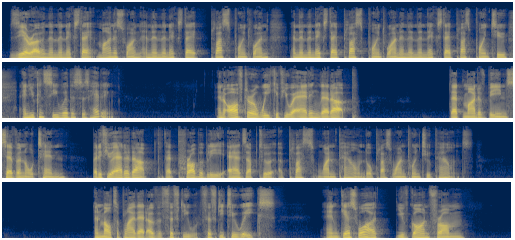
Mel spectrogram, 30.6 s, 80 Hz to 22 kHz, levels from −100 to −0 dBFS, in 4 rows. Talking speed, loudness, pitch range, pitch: 175 wpm, -22 LUFS, 105-135 Hz, 115 Hz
